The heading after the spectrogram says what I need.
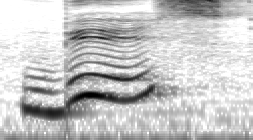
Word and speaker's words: bus: Also, we have some words that we have to pronounce final S. So, for example, bus, bus, fils, fils.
